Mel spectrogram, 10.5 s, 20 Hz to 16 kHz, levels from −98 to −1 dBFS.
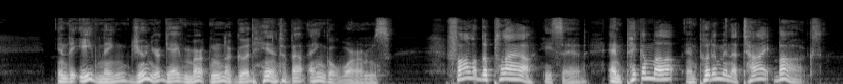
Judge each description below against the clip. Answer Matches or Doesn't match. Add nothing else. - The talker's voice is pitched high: Doesn't match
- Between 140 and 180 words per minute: Matches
